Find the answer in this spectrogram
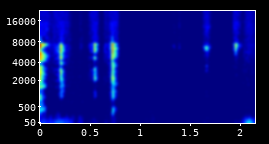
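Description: Faint clicks of a stylus tapping a writing tablet as words are handwritten: four in the first second, then two fainter ones near the end.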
